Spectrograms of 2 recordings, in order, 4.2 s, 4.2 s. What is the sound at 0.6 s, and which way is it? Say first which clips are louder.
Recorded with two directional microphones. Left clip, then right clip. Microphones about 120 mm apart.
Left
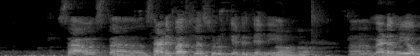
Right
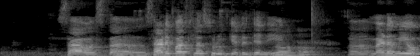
A woman's voice: right 3 dB; 25° right (ahead or behind).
